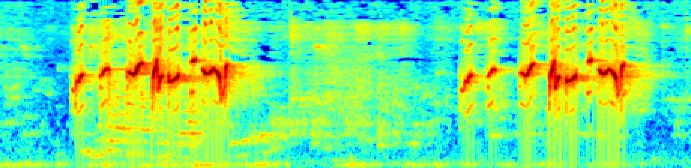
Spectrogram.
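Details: Golden kutilang, a sooty-headed bulbul singing as a lure for other birds, repeats a bright warbled phrase twice, each a quick run of fluty, looping whistles, over a steady low hum.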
